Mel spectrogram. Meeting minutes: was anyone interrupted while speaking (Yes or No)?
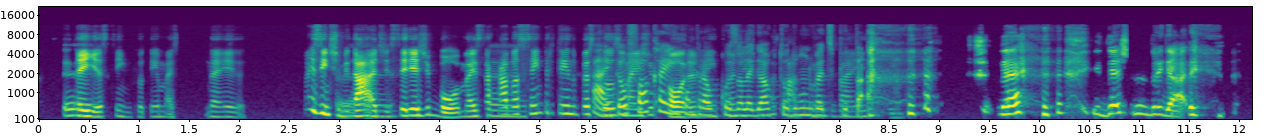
Yes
